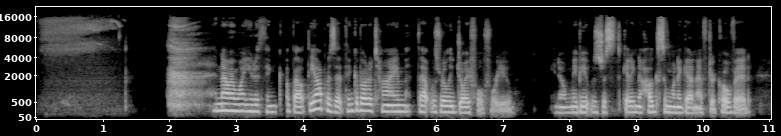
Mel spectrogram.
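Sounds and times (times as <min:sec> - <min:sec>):
deep breath: 0:00.0 - 0:01.4, 0:02.0 - 0:02.7, 0:10.8 - 0:11.0
speech: 0:02.6 - 0:07.2, 0:07.8 - 0:10.8.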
